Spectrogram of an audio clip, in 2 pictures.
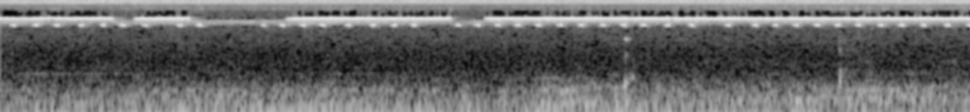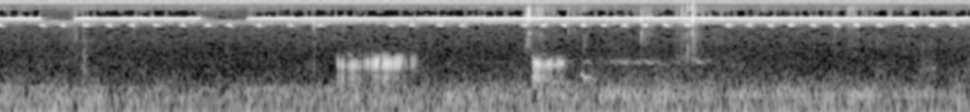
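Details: A chorus of crickets in early April keeps up a shrill, sustained trill with brief breaks and rapid pulsed chirps, while a few short, lower sounds and a soft rumble pass in the background.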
